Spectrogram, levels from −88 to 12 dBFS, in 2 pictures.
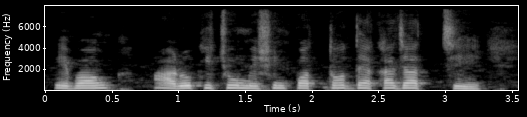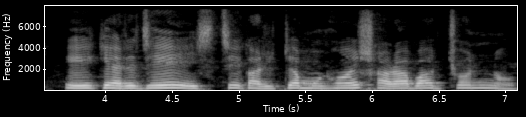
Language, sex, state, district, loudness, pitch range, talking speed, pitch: Bengali, female, West Bengal, Jhargram, -17 LUFS, 230-250 Hz, 125 wpm, 240 Hz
